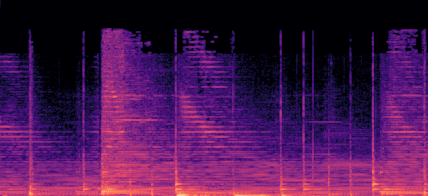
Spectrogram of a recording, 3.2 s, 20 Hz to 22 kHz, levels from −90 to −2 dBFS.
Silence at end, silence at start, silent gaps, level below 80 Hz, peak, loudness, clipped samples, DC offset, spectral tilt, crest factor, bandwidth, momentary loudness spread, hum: 0 s; 0 s; none; -42 dBFS; -4 dBFS; -25 LUFS; under 0.1%; under 0.1%; -5 dB/octave; 20 dB; 19 kHz; 10 LU; none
